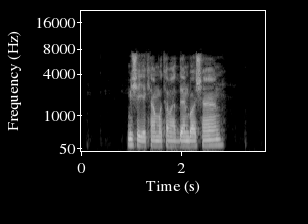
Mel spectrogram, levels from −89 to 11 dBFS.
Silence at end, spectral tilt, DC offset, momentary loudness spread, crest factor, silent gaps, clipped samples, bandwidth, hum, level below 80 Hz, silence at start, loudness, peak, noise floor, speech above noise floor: 0.85 s; -3 dB/octave; under 0.1%; 7 LU; 18 dB; none; under 0.1%; 7.6 kHz; none; -62 dBFS; 0.95 s; -18 LUFS; -4 dBFS; -80 dBFS; 62 dB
